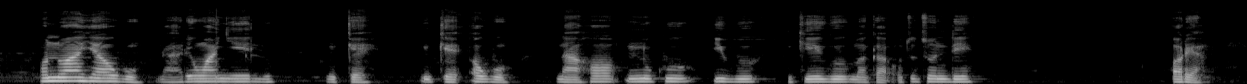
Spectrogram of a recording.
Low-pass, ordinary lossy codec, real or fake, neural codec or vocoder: 14.4 kHz; none; real; none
